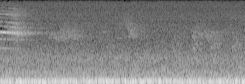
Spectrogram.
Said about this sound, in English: That right there. American goldfinch singing and blue jay singing.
